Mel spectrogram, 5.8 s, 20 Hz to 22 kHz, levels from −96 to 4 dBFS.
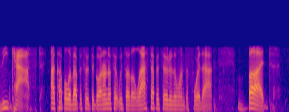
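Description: It's a speech clip with one packet loss with pitch repetition at 1.19 to 1.21 s, just before "of episodes ago I". About 20 ms of audio goes missing, which fits two 10 ms packets, and the receiver covers it by repeating the last pitch period. Because the gap is so short, you hear a slightly held, buzzy moment rather than silence. It all rides on a G.711 telephone-band signal capped at 4 kHz.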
